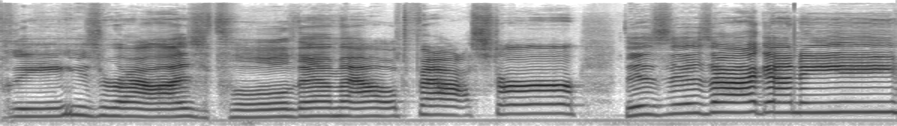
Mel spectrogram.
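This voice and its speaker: A female-sounding put-on character voice, high in pitch, at a very slow pace. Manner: pained, speaking through clenched teeth.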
